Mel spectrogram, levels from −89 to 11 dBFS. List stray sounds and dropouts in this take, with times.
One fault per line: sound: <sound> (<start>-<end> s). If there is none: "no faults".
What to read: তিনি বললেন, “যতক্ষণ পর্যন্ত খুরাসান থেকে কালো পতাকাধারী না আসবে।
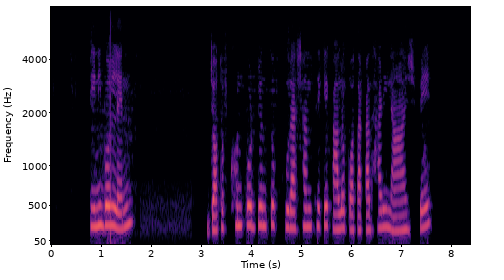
no faults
